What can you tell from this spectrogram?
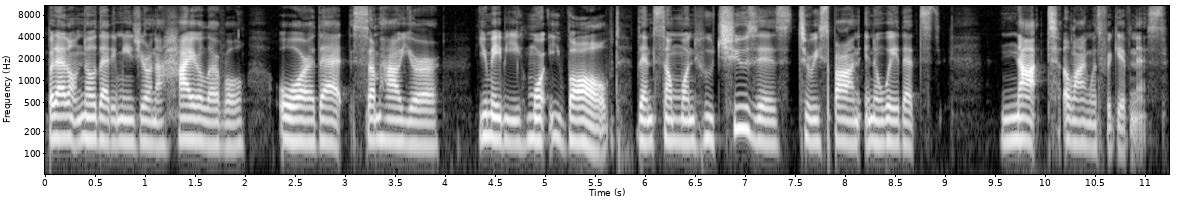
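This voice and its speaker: An audience commenter in a discussion, speaking deliberately and choosing words carefully. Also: medium pitch, level tone, clear, resonant tone, no echo, clean studio sound. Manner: measured, deliberate, careful wording. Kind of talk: considered spoken comment.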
